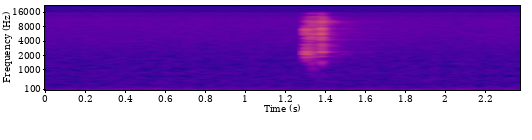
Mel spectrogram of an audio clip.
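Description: A smartphone camera's shutter sound: a single short click a little over a second in, as a selfie is taken. Otherwise faint room tone.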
